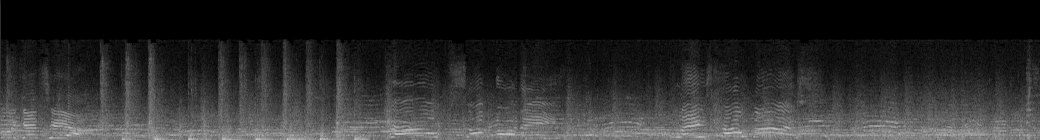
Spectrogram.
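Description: A crowd of women shouting and yelling together while banging on their cell doors, with a rapid run of thuds in the first few seconds.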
